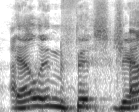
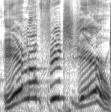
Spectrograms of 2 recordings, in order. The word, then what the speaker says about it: Ella Fitzgerald: Ellen Fitzgerald. Ellen? No, I said it right. Ella Fitzgerald.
